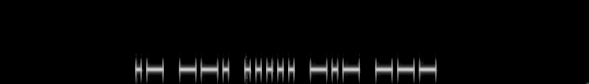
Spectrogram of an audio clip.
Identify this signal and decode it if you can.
Morse code, heard as a keyed tone, about 26 wpm, 700 Hz. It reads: AG5KO
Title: Speed Racing - USA 2x2 Call Signs 22wpm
